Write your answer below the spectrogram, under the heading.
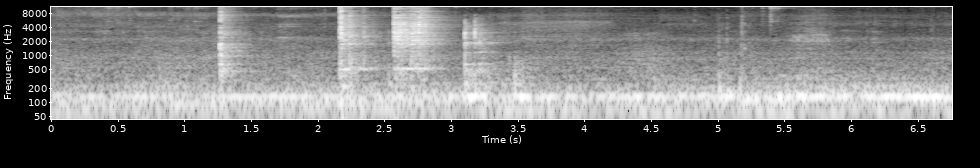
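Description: Steel spatula clinking and scraping against a nonstick frying pan as a paratha is flipped: a few sharp clinks and a short scrape in the first three seconds or so, over a low steady hum.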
